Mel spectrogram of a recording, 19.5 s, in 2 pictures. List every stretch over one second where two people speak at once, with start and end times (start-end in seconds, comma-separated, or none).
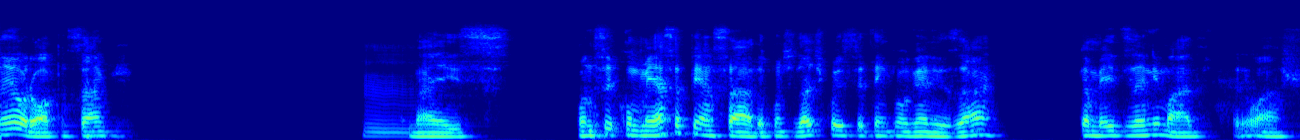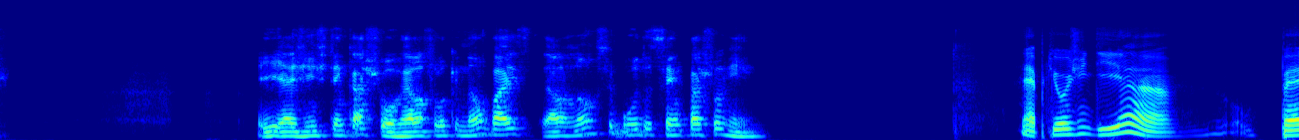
none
